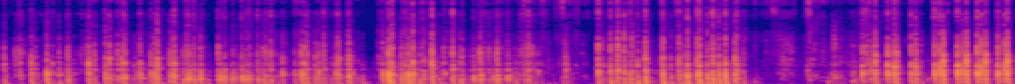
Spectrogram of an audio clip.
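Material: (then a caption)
Cardboard. Fingertips tap the flat faces of a closed white cardboard Montblanc perfume box held near a wooden door frame. The result is a rapid, dense stream of soft, dull, papery taps with little ring, coming in bursts separated by brief pauses.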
